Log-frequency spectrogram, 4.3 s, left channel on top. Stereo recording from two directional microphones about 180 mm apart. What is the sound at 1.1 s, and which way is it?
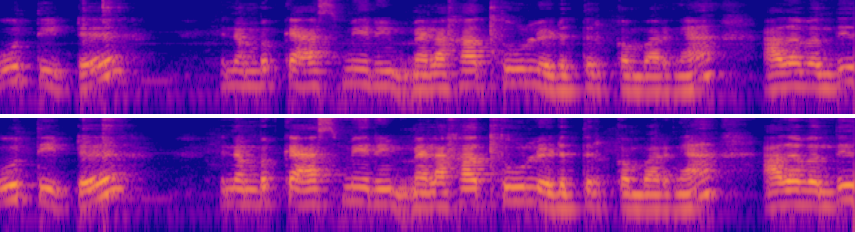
Speech, 45° right (ahead or behind).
